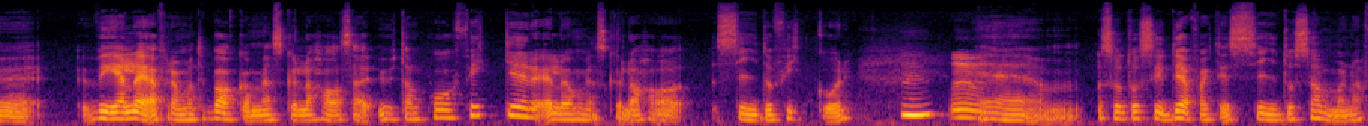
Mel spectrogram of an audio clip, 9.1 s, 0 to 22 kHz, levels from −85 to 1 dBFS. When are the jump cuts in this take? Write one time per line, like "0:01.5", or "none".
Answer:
0:07.3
